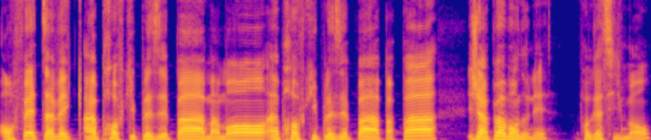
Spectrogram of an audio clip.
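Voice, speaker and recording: In a very clean recording with a silent background and a dry, close sound with no echo, a man with an English accent speaks at a fairly slow pace in a fairly high pitch. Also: fairly even intonation. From Belgium, Brussels (Molenbeek). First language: English (speaking French). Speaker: English pronunciation coach, former speech therapist. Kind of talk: podcast interview.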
